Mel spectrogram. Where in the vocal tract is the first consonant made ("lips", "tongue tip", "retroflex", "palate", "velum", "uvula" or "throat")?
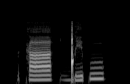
velum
